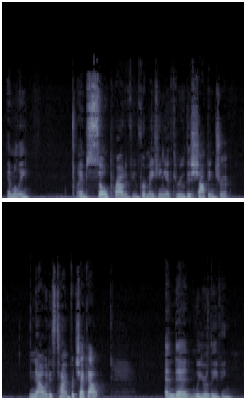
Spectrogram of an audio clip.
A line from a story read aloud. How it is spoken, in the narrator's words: The mother calmly said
